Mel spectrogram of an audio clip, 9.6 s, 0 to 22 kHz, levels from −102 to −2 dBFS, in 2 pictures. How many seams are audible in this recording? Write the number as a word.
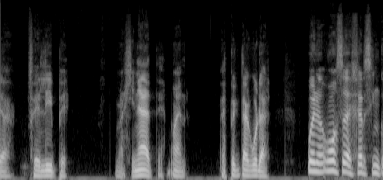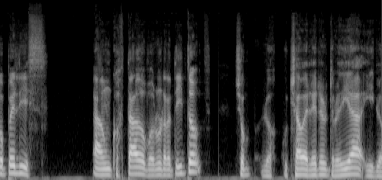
one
